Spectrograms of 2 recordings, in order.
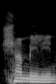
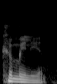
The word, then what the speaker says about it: chameleon: Ch is usually pronounced ch, but sometimes it's pronounced c. Here it's pronounced c. So, it's not chameleon, it's chameleon.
